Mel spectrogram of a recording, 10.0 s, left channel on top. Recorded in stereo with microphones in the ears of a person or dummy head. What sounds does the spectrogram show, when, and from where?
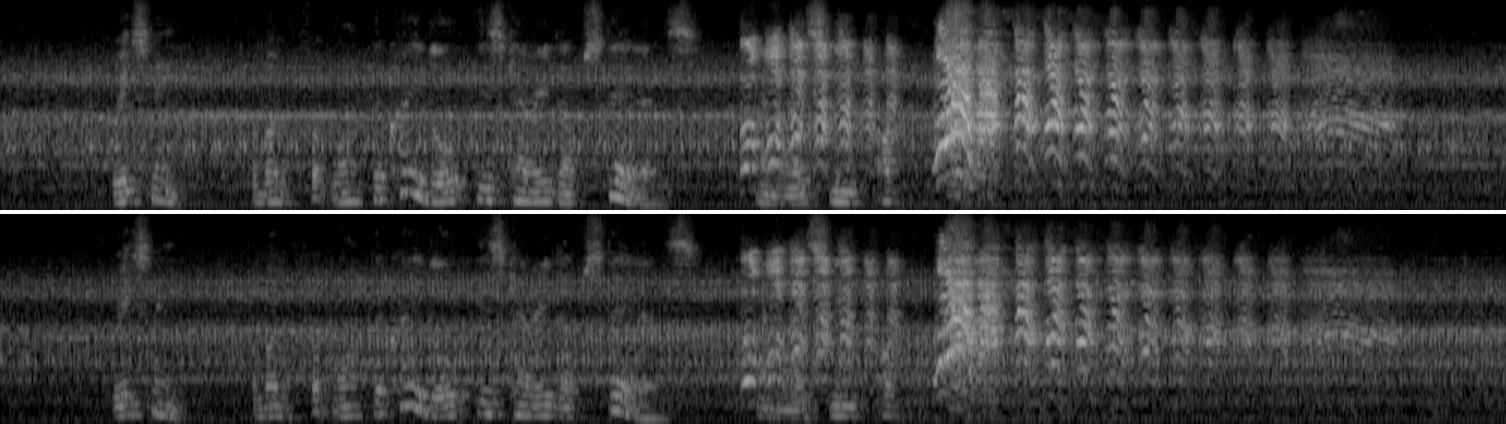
0.7 s a man speaking: 70° left (ahead or behind), 1.6 m
2.5 s a man speaking: 70° left (ahead or behind), 2 m
4.9 s laughter: 70° left (ahead or behind), 0.9 m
